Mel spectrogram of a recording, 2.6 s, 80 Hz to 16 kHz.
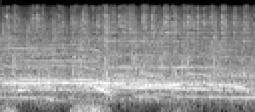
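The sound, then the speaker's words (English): A stadium crowd at a McDonald football game roars continuously, growing noisier as the quarterback lines up in the shotgun on third and 20: a dense wash of cheering and shouting that stays loud and steady throughout, with no single voice standing out. “Reynolds from the shotgun as the crowd gets noisier.”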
